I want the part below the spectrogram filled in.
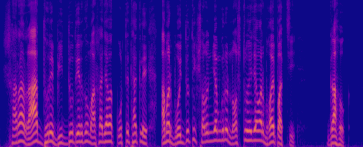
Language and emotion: Bengali, fearful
